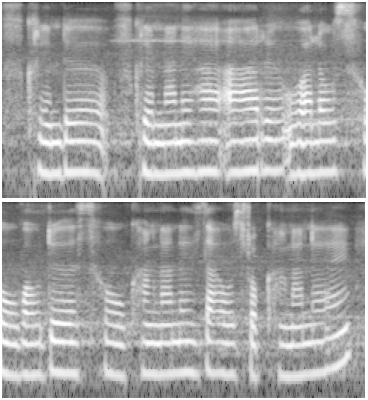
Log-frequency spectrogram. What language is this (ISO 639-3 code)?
brx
